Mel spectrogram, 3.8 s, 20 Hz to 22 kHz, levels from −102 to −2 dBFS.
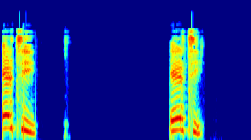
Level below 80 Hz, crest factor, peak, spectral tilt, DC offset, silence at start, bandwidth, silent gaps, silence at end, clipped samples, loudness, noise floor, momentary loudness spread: -56 dBFS; 18 dB; 0 dBFS; -0.5 dB/octave; under 0.1%; 0.05 s; 11.5 kHz; 0.71-0.94 s, 1.07-2.53 s; 0.75 s; under 0.1%; -13 LUFS; under -90 dBFS; 10 LU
